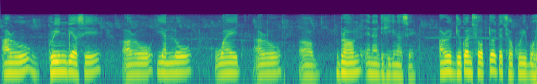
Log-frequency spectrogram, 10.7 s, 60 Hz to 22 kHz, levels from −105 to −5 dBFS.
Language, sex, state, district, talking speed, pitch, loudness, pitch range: Nagamese, male, Nagaland, Dimapur, 115 wpm, 135 Hz, -17 LUFS, 125-145 Hz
